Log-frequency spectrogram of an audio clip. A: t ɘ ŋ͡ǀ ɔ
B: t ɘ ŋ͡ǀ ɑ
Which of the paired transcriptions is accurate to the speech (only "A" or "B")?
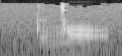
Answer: A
